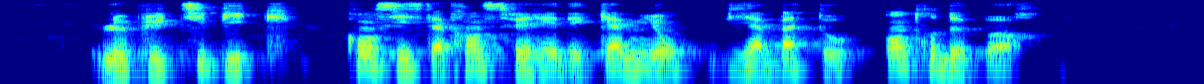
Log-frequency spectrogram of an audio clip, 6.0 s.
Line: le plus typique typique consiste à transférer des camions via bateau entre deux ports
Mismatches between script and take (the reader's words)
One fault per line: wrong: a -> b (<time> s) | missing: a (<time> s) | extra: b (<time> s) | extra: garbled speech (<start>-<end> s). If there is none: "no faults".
missing: typique (1.5 s)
